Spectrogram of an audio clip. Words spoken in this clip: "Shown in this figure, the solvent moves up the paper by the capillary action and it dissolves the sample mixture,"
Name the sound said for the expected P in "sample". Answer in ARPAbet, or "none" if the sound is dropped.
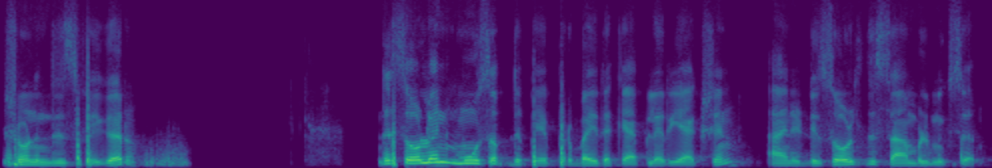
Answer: B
